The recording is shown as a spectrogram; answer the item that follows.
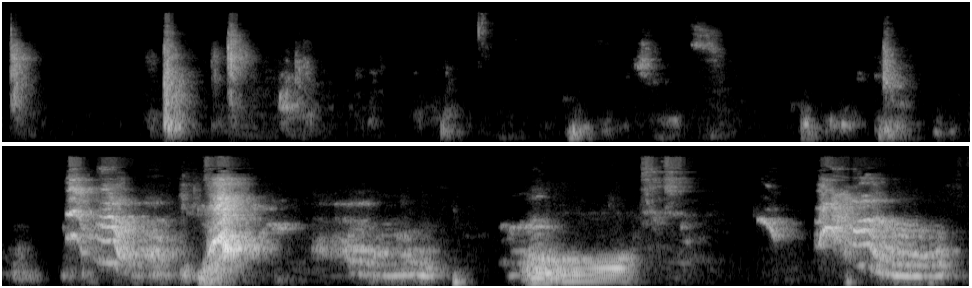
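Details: Cavalier King Charles Spaniel puppies, Daisy's litter of six merged with Robin's two pups, at play indoors: scattered soft clicks and short squeaks, then a burst of sharp high yelps, a low growly grumble and a final rising whine.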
